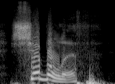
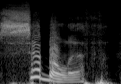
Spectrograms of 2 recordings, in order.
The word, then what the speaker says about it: Shibboleth: The dialect between saying Shibboleth instead of Sibboleth led you to know whose side you were on.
